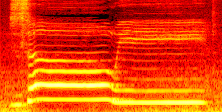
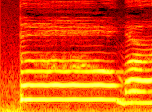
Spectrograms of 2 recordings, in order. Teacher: the first syllable is the stressed syllable that means I say it with more emphasis than the second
